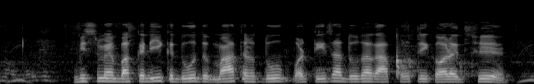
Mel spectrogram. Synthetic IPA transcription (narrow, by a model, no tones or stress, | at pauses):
bismebəkɾikd̪ud̪ʱmat̪ɾd̪upɾt̪isad̪ud̪ʱəkapot̪ikəɾɛt̪t͡ʃʰi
